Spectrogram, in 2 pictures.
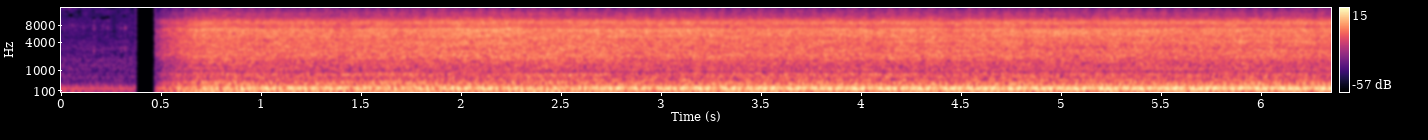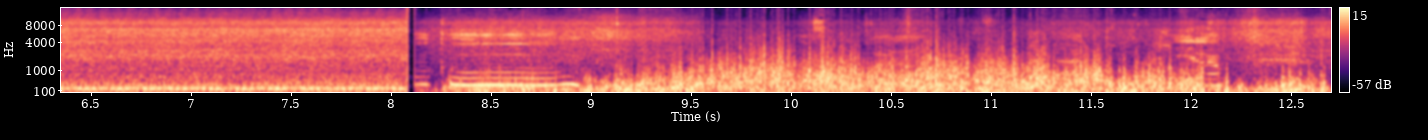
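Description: Steady roaring wind buffets the microphone for several seconds, then gives way to a louder, rougher gusting rush.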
